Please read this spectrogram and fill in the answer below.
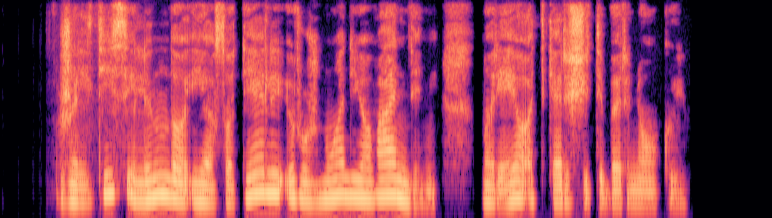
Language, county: Lithuanian, Klaipėda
